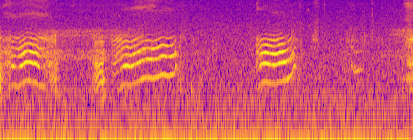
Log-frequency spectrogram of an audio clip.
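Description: Newborn puppies crying faintly while nursing: three short, high, wavering squeals, one at the start, one about a second in and one near the three-second mark.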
